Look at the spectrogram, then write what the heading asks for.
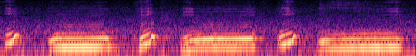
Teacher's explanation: ইয়া খারাজের ই। জিহ্বার এবং তালুর মধ্যখান থেকে চাপ দিয়ে ই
